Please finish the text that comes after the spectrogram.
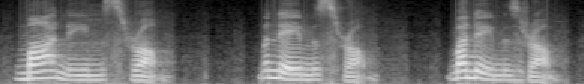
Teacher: Name and Ram is the stressed syllable. You don't stress my name is Ram, because then you'd be stressing the pronoun.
